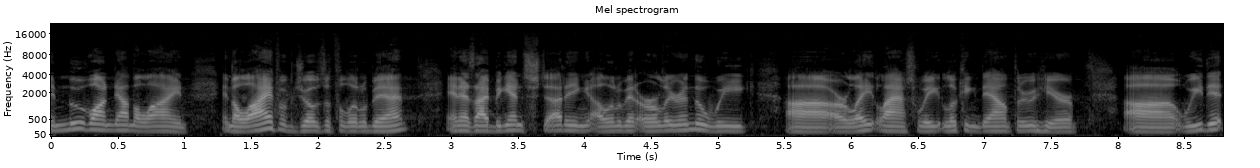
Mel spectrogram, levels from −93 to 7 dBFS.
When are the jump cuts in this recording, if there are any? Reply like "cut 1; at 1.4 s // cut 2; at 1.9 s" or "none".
none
